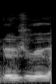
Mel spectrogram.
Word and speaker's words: Bouguereau: Some people call him Bouguereau, but I don't like the way they call him Booger. But I pronounce his name Bouguereau. Adolf William Bouguereau, who's the best painter in the world in history, and they tried to destroy him.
